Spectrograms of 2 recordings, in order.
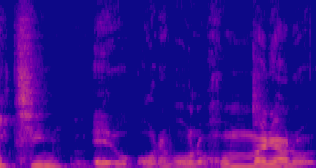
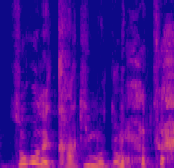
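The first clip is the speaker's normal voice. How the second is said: normal talking voice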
